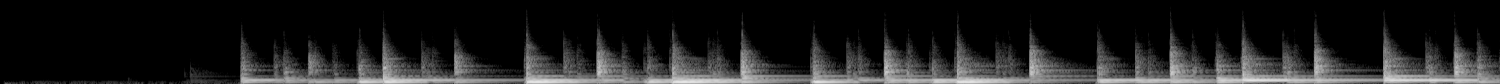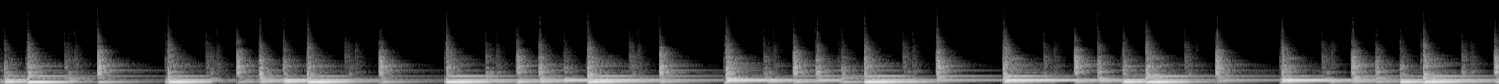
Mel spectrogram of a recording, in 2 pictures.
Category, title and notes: Music > Solo percussion
Solo-percussion of frame drum by Schlagwerk recorded on Pixel 6 Pro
